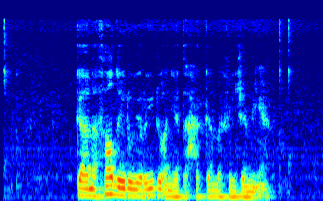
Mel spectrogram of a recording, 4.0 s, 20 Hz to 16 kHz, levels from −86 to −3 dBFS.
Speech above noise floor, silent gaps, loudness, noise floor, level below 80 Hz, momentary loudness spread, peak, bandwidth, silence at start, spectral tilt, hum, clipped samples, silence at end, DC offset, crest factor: 37 dB; none; -26 LUFS; -62 dBFS; -54 dBFS; 12 LU; -10 dBFS; 11.5 kHz; 0.95 s; -8.5 dB/octave; none; under 0.1%; 0.7 s; under 0.1%; 18 dB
